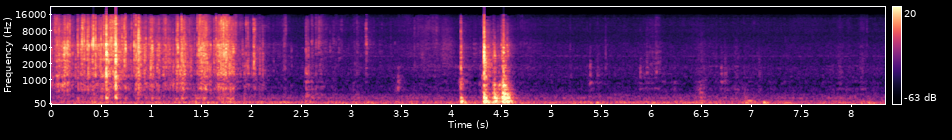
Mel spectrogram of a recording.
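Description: Plastic packaging crinkling and rustling in the hands for about two seconds, a short louder rustle about four seconds in, then faint clicks of small parts being handled.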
